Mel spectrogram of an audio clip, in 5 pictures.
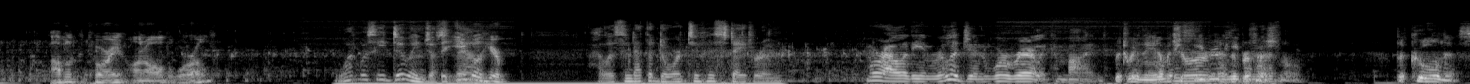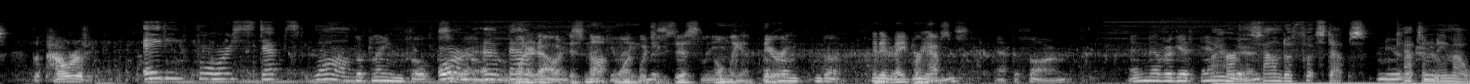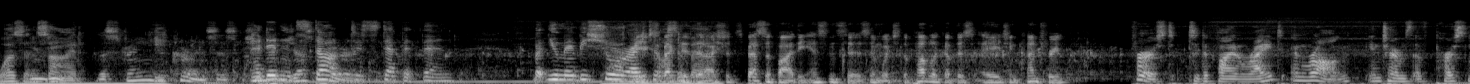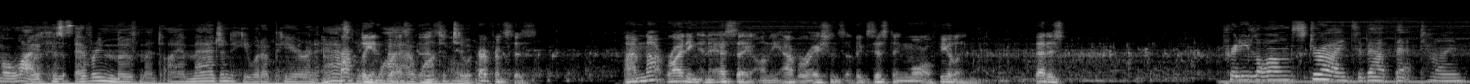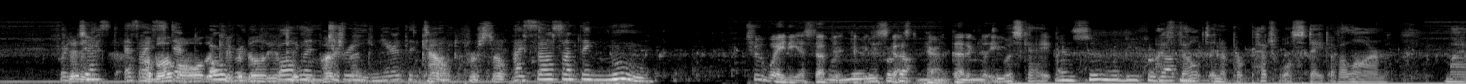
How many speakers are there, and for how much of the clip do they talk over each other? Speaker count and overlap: six, about 35%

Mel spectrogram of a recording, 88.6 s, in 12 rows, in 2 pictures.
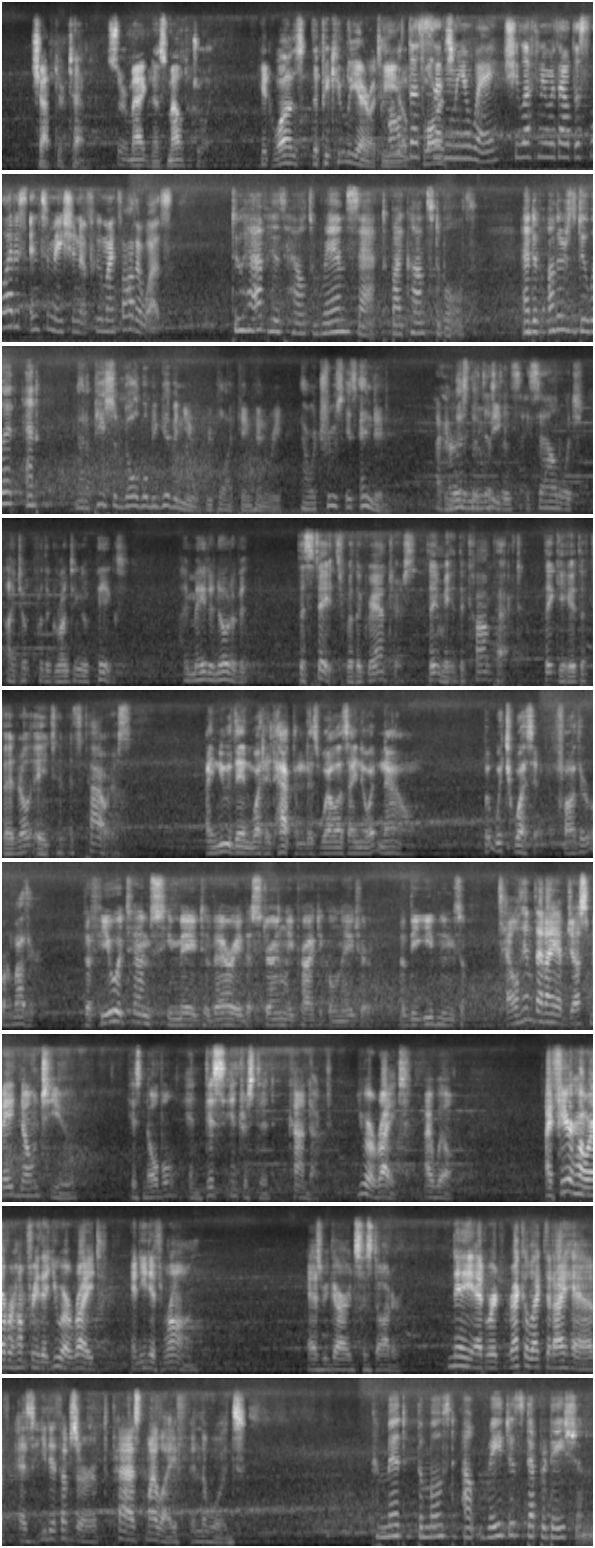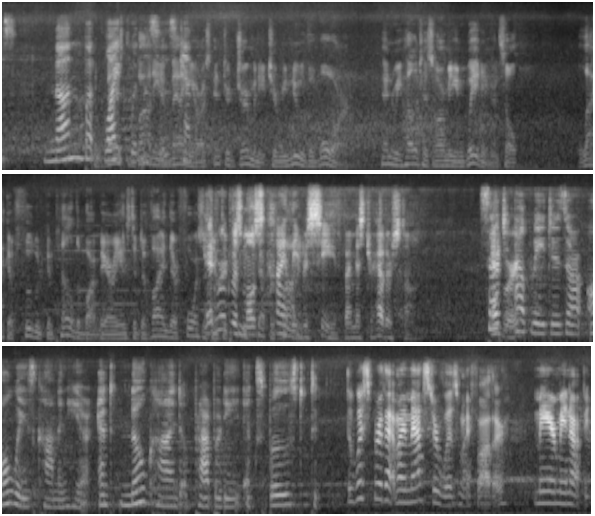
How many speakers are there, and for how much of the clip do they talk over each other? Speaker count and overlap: nine, about 6%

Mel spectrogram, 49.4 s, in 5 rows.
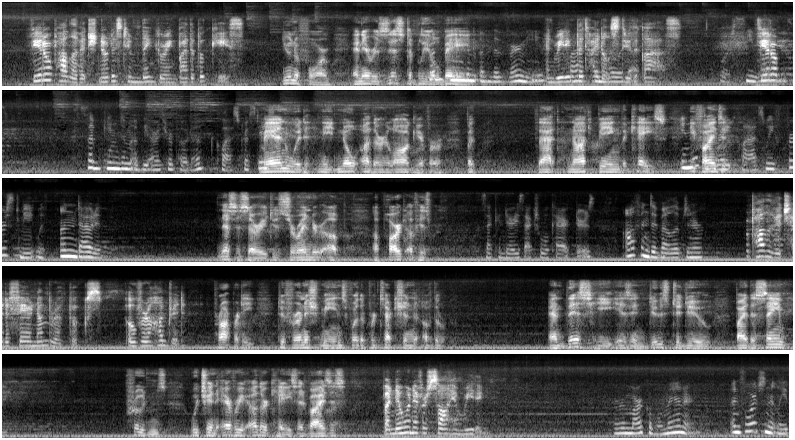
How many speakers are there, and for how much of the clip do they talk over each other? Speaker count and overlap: three, about 8%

